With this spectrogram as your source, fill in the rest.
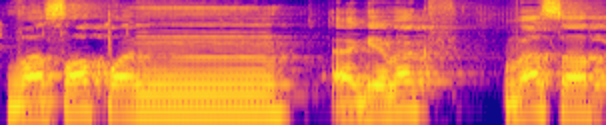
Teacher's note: दो ज़बर को एक अलिफ की मिक़दार लंबा करेंगे वक़फ़ की सूरत में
